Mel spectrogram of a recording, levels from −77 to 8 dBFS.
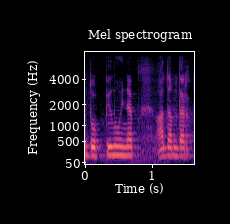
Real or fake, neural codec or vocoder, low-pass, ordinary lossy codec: fake; codec, 16 kHz, 1 kbps, X-Codec, HuBERT features, trained on LibriSpeech; 7.2 kHz; none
